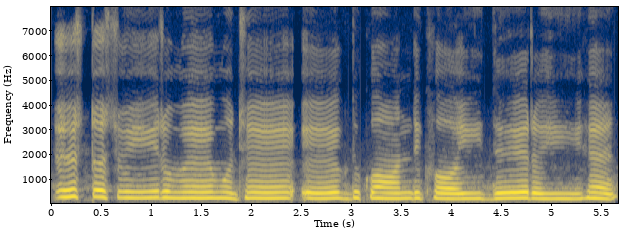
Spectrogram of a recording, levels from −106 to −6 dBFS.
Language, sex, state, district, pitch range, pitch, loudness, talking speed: Hindi, female, Madhya Pradesh, Katni, 215-235 Hz, 230 Hz, -13 LUFS, 105 wpm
